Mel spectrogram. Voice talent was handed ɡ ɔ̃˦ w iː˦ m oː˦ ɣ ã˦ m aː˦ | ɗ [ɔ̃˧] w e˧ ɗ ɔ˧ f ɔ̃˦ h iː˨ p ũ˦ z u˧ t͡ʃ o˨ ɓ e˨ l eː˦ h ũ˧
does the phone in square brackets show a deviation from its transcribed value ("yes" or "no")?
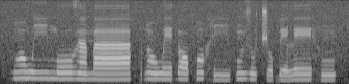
no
